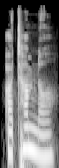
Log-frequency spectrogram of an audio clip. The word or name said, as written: autumnal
